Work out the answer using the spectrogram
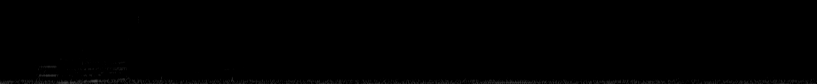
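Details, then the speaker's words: Seagate IronWolf Pro enterprise NAS hard drive starting up, recorded on a separate mic with drive noise slightly boosted in post: quiet low hum and faint whine climbing in pitch as platters reach speed; normal spin-up. "i'm going to go ahead and start this drive up and then i'm going to be silent for the better part of 30 to 40 seconds because the spin-up noise is probably one of the most noticeable degrees of any enterprise drive"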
